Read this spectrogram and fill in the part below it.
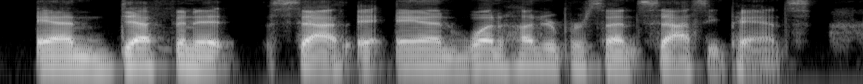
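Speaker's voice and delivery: ordinary talk, nothing marked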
